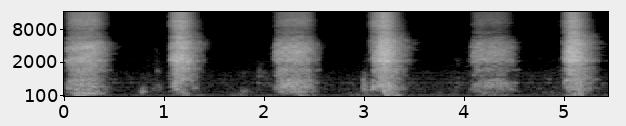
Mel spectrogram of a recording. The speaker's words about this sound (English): We do a very rapid and forceful inhalation through the nose in and out. So I'll demonstrate it really quick.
